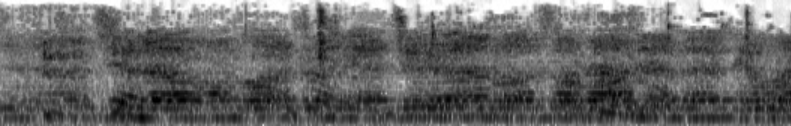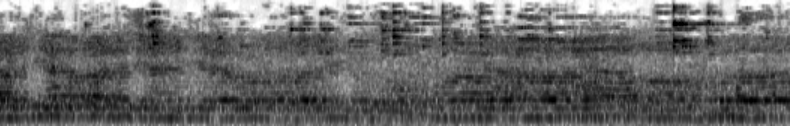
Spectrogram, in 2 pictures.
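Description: A group of Tibetan Buddhist nuns chanting prayers together: many voices reciting over a steady low tone, with pitches overlapping and shifting.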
